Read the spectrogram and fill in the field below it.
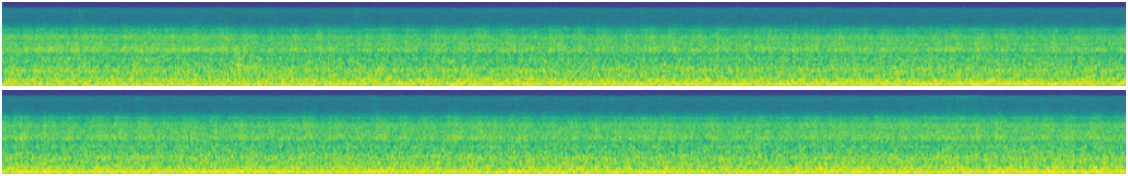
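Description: A bus rattles and rumbles as it drives.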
